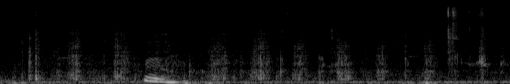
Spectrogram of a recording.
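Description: Chewing and crunching of a crisp Oreo sandwich cookie in the mouth, in short irregular crunches. About one and a half seconds in comes a brief falling hum, the loudest sound.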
